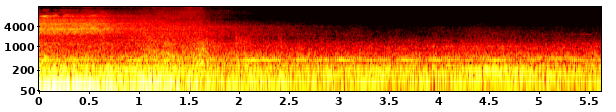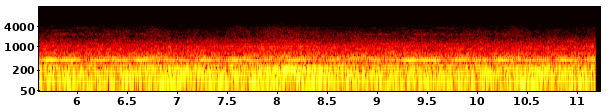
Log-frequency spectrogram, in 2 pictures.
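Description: Triumphant game music plays with a loud swell that fades into a low, steady hum.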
